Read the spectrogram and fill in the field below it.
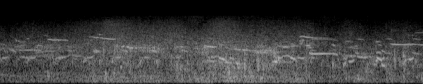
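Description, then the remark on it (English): Steady water lapping and sloshing around a 40-year-old fishing boat moored at the Seaview Marina in Wellington, a continuous wash of sound with light wind, faint high chirps in the background and no one talking. “I'm at the Seaview Marina in Wellington aboard the Conquest, which is a 40-year-old fishing boat based here in Wellington.”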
